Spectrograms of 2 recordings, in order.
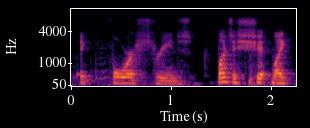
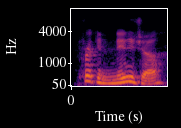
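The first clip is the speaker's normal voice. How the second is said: ordinary talk, nothing marked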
